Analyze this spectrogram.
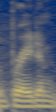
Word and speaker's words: Braiden: social media yeah so you can go to Braden it's spelled b-r-a-i-d-e-n and then b-e-l-n-a-p you can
